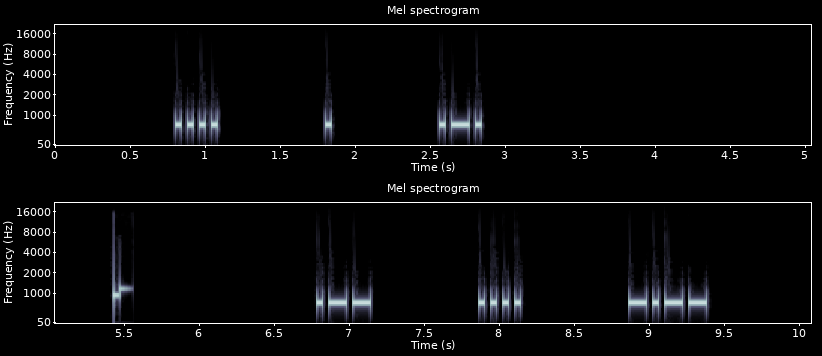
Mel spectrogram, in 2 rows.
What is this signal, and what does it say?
Morse code, heard as a keyed tone, about 30 wpm, spaced as for 10 wpm, 700 Hz. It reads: HER WHY
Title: 6x Character Spacing - Top 500 Words - 30wpm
